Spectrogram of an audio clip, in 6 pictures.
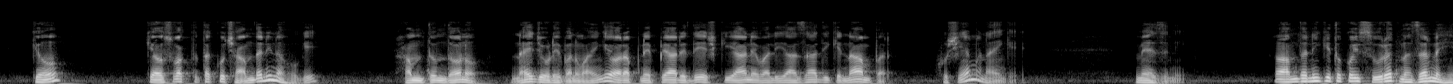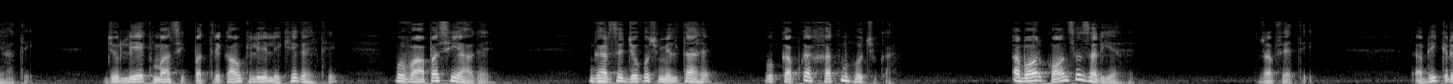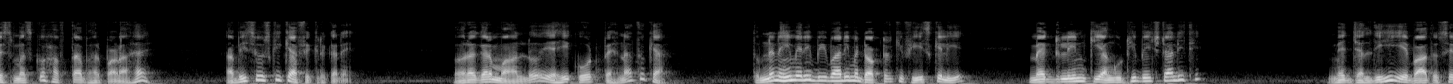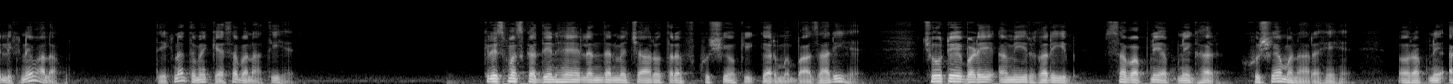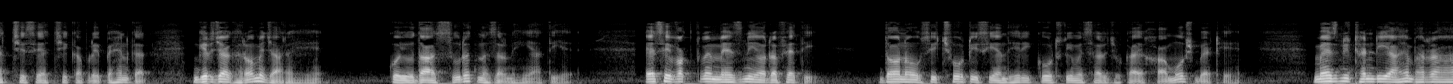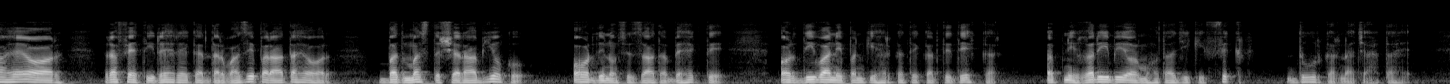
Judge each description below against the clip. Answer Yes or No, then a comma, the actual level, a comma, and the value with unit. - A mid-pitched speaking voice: No, low, 100 Hz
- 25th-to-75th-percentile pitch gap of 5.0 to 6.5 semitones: Yes, wide, 5.5 semitones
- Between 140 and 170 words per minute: Yes, average, 155 wpm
